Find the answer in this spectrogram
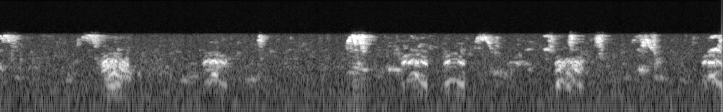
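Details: Pet parakeets at a water fountain in the morning, recorded by a petcam, chatter in quick bursts of squeaky chirps and scratchy warbles, several notes a second with short pauses between.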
